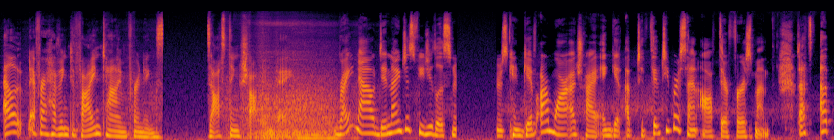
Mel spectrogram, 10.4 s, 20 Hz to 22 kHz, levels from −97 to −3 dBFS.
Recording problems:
squashed, flat; heavily, background pumping
traffic noise; loud; throughout; 9 dB below the speech
audio cutting out; at 2 s for 0.5 s and at 5.5 s for 0.5 s

